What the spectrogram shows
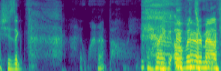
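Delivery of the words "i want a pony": soft, hushed, very slow, drawn-out delivery. Retelling how a little girl in a movie says her line: imitating a girl saying it quietly. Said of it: "She says it hella quietly".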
